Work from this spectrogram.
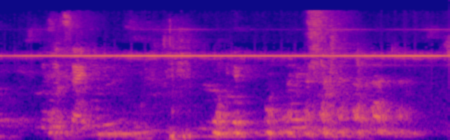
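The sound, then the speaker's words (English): A fire alarm sounds as one steady, unbroken high-pitched tone, continuing beneath people talking. “we should take a pause because I think that might be a fire alarm. Hold on. Is it the fire alarm?”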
